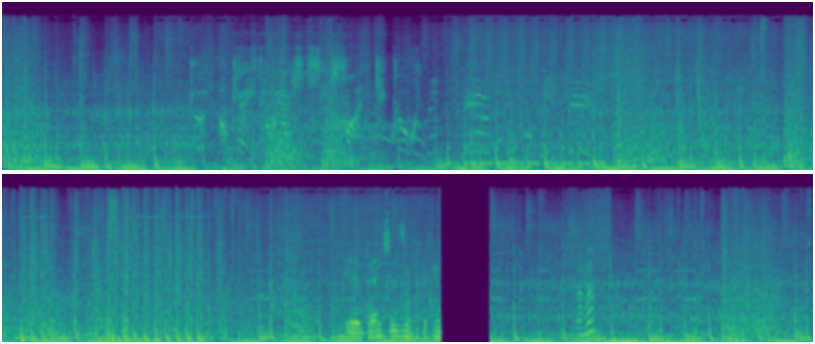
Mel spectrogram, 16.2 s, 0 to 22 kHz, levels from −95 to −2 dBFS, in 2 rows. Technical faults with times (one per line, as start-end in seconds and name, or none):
12.49-12.99 audio dropout to silence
